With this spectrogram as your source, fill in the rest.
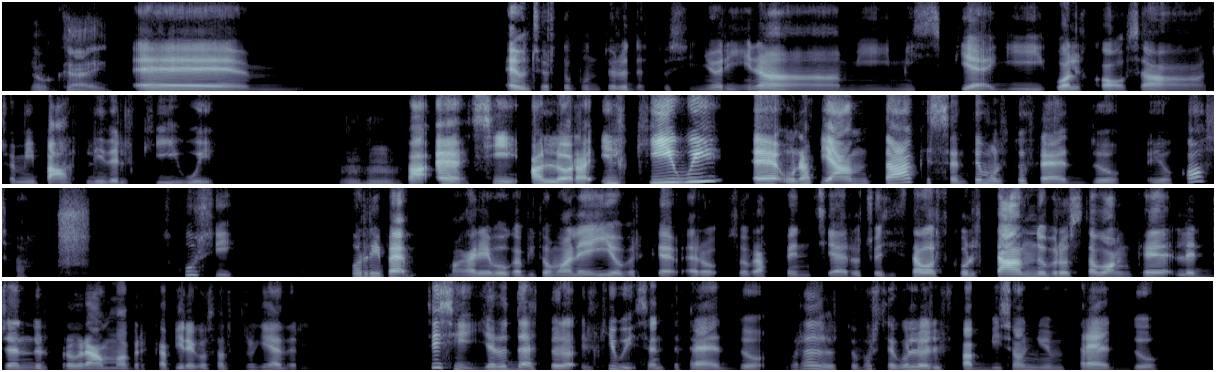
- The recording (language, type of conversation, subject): Italian, podcast, In che modo impari a dire no senza sensi di colpa?
- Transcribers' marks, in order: "cioè" said as "ceh"; snort; "avevo" said as "aveo"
